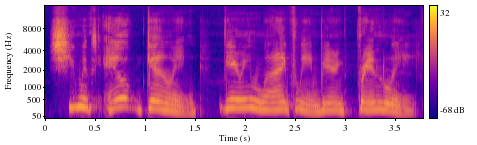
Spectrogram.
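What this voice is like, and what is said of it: Imitated voice of a woman. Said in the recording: “Let me try and do her voice. ... Did that sound like Katie Orphan?”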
